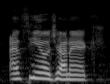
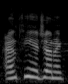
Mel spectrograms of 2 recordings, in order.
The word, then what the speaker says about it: entheogenic: So he broke it down. En meaning in, theo meaning God or having to do with God, and gen meaning to create.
